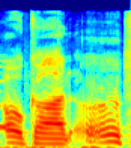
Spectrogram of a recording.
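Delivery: reliving nervous dread, pitch and volume up; retold panic. Writer watching others scan their story, retold panic. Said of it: "I'm terrified of what other people".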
